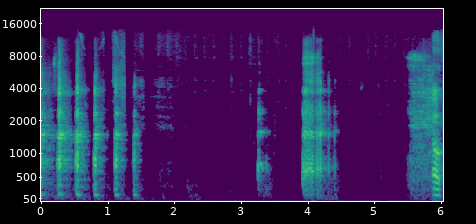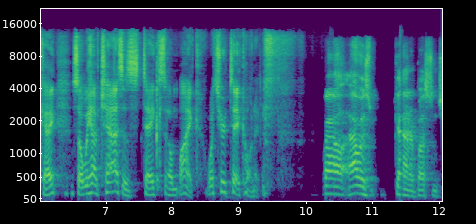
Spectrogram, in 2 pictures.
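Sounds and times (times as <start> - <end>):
man laughing heartily: 0.0 - 1.5.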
